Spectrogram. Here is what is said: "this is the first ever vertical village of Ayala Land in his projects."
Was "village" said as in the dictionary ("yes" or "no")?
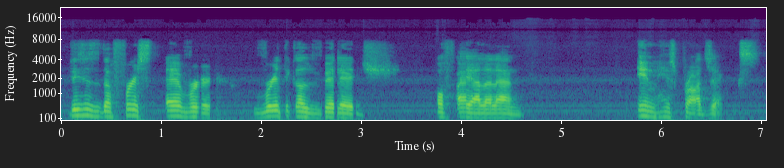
yes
